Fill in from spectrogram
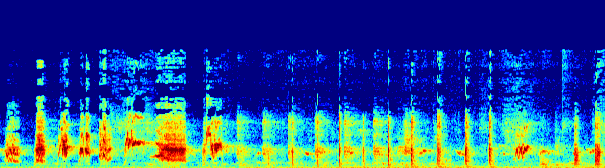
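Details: Javan myna chick in long ngriwik calling while it learns to vocalize: a fast string of rasping squawks, several each second, loud at first and then softer, choppier notes.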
